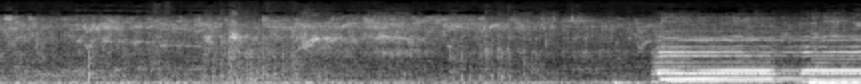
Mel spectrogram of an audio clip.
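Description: Outdoor crowd ambience with birds chirping. About five seconds in, traditional ceremonial music starts suddenly and loudly: a wind-instrument ensemble holding long, steady notes.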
